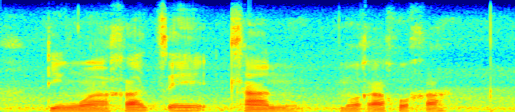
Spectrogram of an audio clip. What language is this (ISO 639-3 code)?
tsn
